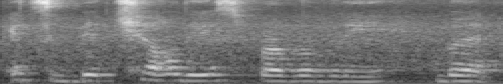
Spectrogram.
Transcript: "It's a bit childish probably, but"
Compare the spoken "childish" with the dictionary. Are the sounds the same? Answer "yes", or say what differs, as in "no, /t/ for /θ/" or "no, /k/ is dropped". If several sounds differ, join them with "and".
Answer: no, /s/ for /ʃ/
